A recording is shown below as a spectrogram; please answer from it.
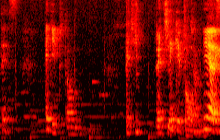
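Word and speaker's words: Egyiptom: Egyptom. Egyptom. Yeah, so the G and the Y that you say like G in English, it's a J sound.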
